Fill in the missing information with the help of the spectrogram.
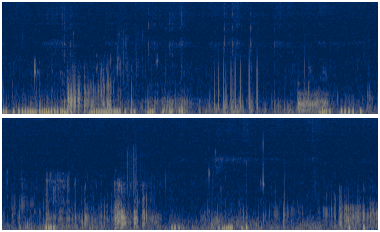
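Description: Low gurgling and rumbling from the belly in waves, with bubbling crackles; ordinary active bowel sounds.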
